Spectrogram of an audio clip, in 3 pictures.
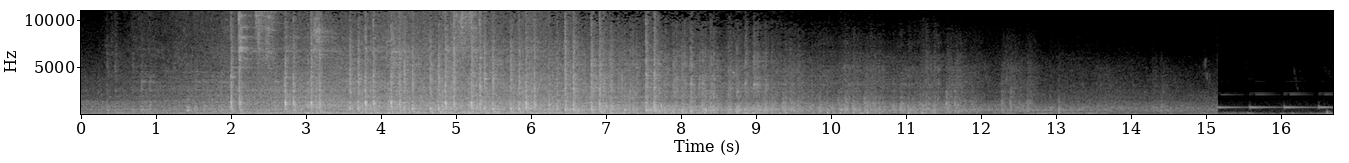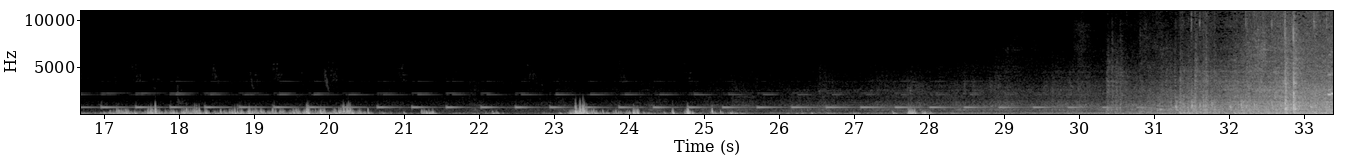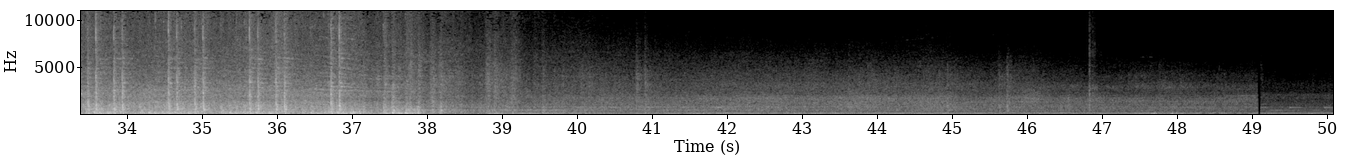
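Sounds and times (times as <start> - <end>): wheels clacking over rail joints: 0.0 - 15.2, 29.7 - 42.4
diesel train passing: 0.0 - 50.0.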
